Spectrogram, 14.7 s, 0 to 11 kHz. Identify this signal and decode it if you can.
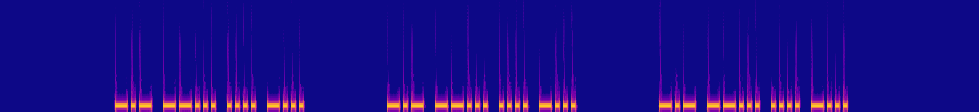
Morse code, heard as a keyed tone, about 20 wpm, 700 Hz. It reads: K7HB K7HB K7HB
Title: USA Call Signs - 4 Characters - Repeated 3x - 20wpm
